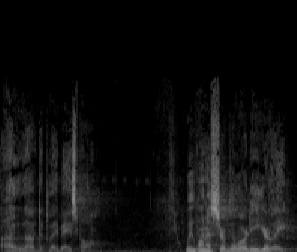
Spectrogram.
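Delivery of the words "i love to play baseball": a soft whisper, as if confiding a love; hushed whisper. Retold or imitated. Flight attendant confiding his love of baseball, whispered softly. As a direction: breathe it out softly, almost unvoiced. Young athlete's quiet devotion retold.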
